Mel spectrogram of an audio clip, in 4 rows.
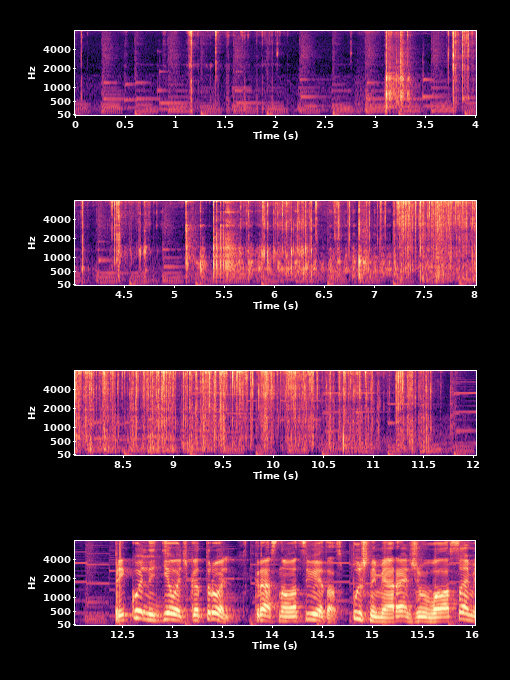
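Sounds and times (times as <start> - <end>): background music with steady beat: 0.0 - 16.0
plastic capsule clicks and taps: 1.1 - 2.1, 3.1 - 9.3
plastic bag crinkling: 3.8 - 11.8.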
